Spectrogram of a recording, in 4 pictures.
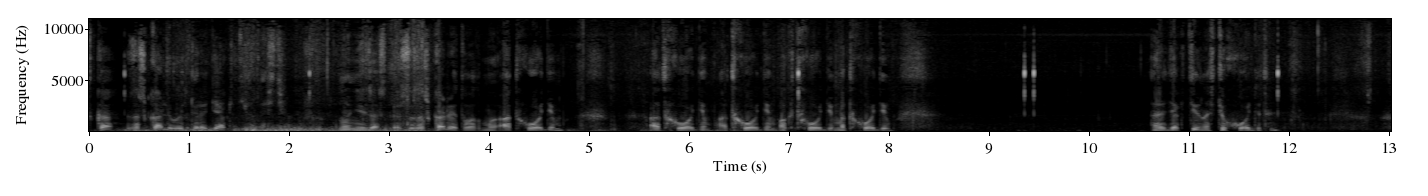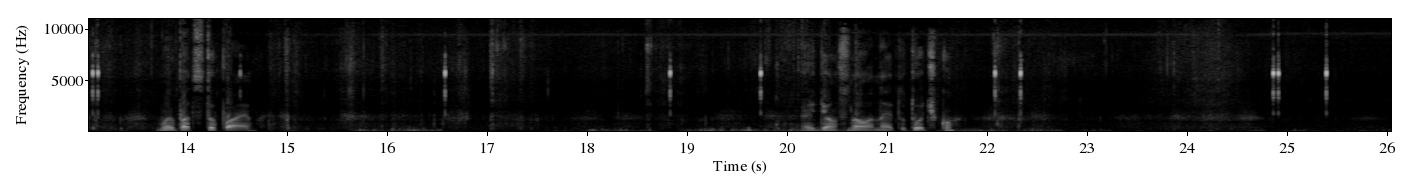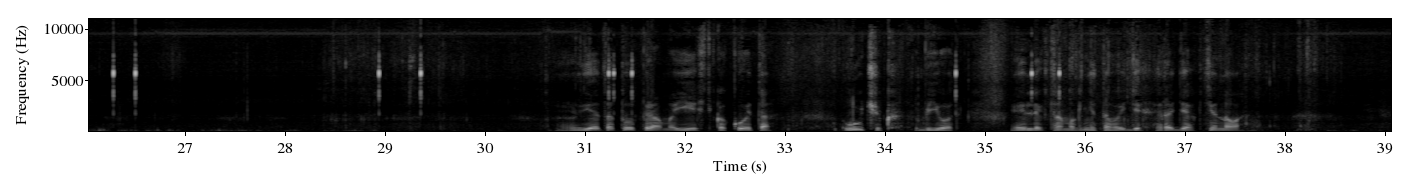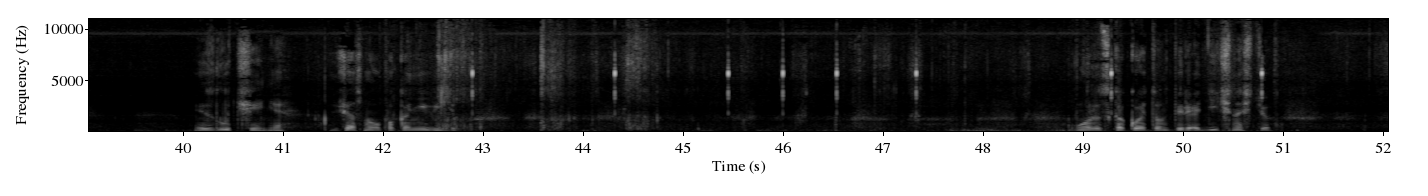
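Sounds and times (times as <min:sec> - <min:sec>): footsteps and handling rumble: 0:00.0 - 0:08.1, 0:08.9 - 0:39.5, 0:40.1 - 0:52.0
dosimeter clicks: 0:07.0 - 0:07.4, 0:09.2 - 0:10.6, 0:11.7 - 0:12.4, 0:13.0 - 0:13.3, 0:14.1 - 0:14.7, 0:16.4 - 0:16.7, 0:18.6 - 0:19.0, 0:19.6 - 0:20.0, 0:22.0 - 0:22.5, 0:24.8 - 0:25.6, 0:26.2 - 0:27.8, 0:28.8 - 0:30.0, 0:31.1 - 0:31.8, 0:33.7 - 0:36.2, 0:44.2 - 0:44.5, 0:45.4 - 0:47.9, 0:49.2 - 0:49.5
dosimeter chirping: 0:08.9 - 0:14.8, 0:15.6 - 0:49.5.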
